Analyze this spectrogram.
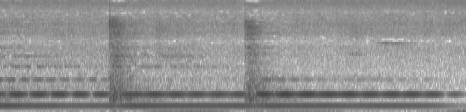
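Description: Sanctus bell rung at the elevation of the chalice during the Eucharistic prayer: a deep, pure-toned bell struck again twice, about two seconds apart, its tone ringing on steadily and fading away near the end.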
